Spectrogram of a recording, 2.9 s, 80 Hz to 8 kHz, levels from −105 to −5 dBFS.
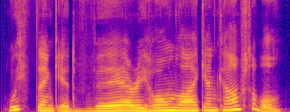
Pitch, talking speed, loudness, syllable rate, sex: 200 Hz, 145 wpm, -13 LUFS, 5.2 syllables/s, female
